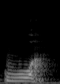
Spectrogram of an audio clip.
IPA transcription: wa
